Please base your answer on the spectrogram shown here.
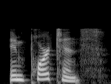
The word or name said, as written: importance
